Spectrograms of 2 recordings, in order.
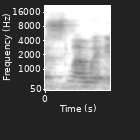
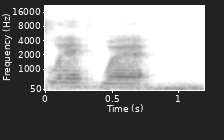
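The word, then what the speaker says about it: Slaithwaite: this house but there was a house in slow it um so we don't know where slow it is it's also pronounced slave where but the Archer people pronounce it slow it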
